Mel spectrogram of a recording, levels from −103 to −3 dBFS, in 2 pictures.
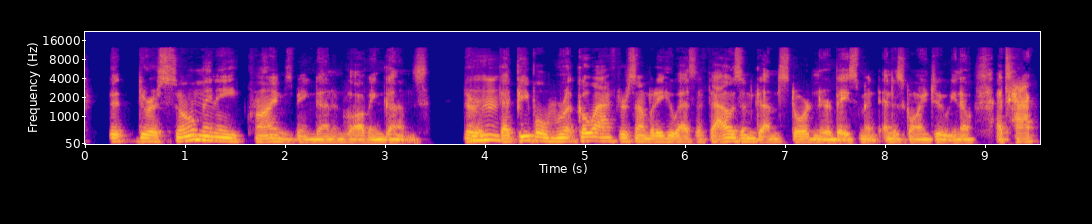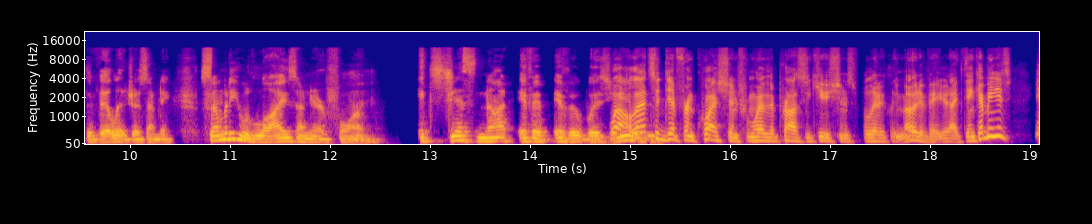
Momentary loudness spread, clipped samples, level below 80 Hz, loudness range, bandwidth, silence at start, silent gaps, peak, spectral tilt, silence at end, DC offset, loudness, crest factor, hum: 8 LU; under 0.1%; -50 dBFS; 2 LU; 12.5 kHz; 0.25 s; none; -4 dBFS; -6.5 dB/octave; 0 s; under 0.1%; -20 LUFS; 16 dB; none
